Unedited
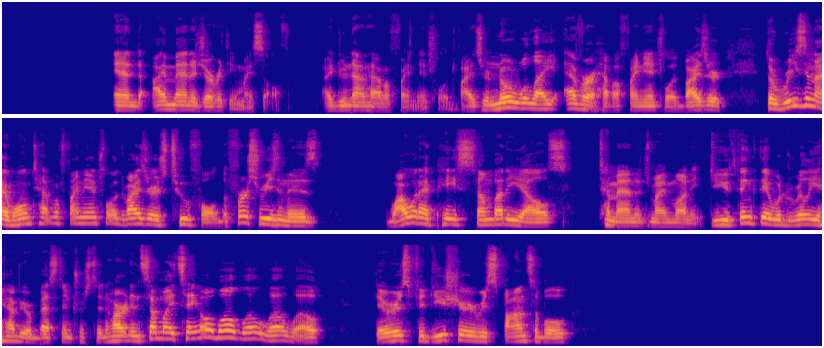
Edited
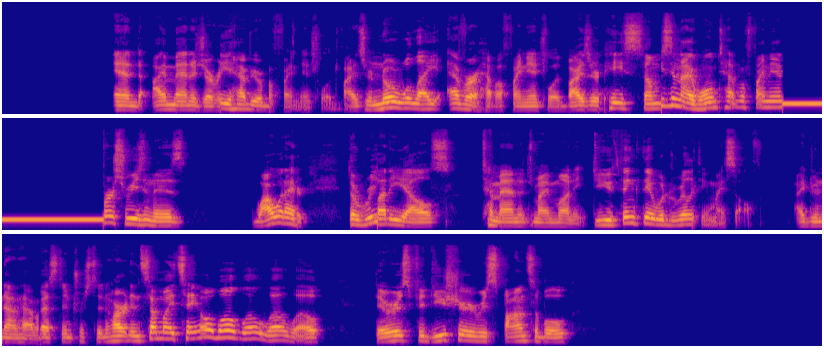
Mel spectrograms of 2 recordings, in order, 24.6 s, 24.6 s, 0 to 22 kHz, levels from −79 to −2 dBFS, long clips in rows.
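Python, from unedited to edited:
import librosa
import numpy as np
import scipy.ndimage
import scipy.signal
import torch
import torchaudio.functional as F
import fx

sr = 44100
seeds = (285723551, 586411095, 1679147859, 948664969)

y = fx.edit(x, sr, fx.swap(start_s=2.18, length_s=1.66, other_s=16.27, other_length_s=0.49),
    fx.swap(start_s=7.13, length_s=0.8, other_s=12.49, other_length_s=0.63),
    fx.bleep(start_s=9.14, length_s=1.41, hz=278.0, db=-20.0), tone=tone)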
